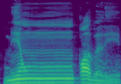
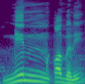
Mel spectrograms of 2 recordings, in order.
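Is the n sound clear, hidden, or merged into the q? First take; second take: hidden; clear. First: The n is hidden in a light nasal sound. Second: The n is pronounced clearly and fully. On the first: The speaker calls it right. "paling ringan" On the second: The speaker calls it wrong. "kalau dibaca dengan izhar min qabli berat"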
